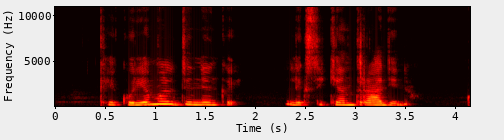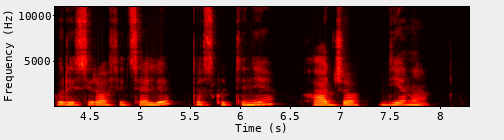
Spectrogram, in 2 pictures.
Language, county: Lithuanian, Alytus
